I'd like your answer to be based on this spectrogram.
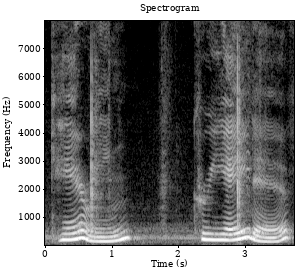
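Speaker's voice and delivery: ordinary talk, nothing marked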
